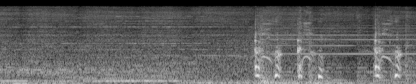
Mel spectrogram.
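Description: A woman coughing in a rapid fit, several short coughs a second, starting about two and a half seconds in, as she breathes in thick smoke. Background music with held tones runs under it.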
